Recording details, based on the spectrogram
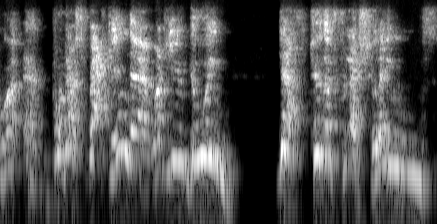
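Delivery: very high, squeaky, spooky skeleton chatter. Describing a dice roll, voicing two skeletons on the wagon, skeleton voice. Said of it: "Complete with voice acting".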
